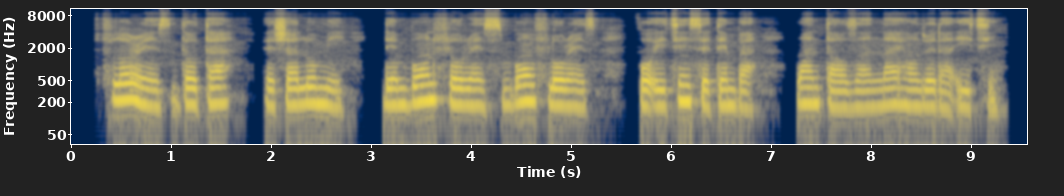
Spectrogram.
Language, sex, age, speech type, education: Nigerian Pidgin, female, 30-45, spontaneous, tertiary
